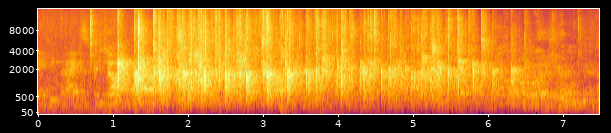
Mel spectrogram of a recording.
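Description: An audience applauds loudly in a room.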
